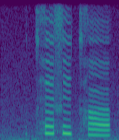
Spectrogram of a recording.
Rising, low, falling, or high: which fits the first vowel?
high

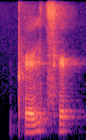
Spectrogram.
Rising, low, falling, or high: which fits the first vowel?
rising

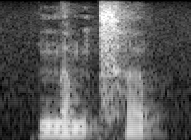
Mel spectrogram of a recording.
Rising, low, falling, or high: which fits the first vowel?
high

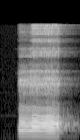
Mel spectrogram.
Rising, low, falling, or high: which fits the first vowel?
low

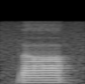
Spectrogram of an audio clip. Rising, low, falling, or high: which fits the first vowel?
high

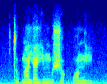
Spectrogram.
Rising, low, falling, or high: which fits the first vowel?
high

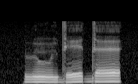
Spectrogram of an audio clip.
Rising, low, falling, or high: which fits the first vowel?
low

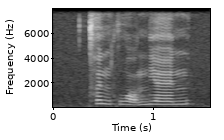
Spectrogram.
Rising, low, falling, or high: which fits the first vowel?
falling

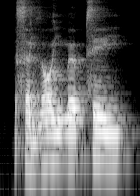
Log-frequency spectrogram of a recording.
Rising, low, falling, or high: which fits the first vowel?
low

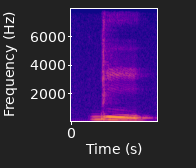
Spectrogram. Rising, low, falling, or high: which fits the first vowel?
low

